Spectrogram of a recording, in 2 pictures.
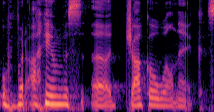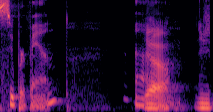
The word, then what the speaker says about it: Willink: Willink, is that how you pronounce his name? Willink. Yeah.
